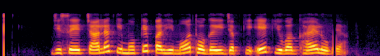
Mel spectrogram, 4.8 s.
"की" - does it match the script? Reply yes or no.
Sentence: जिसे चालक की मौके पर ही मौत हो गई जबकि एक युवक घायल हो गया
yes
